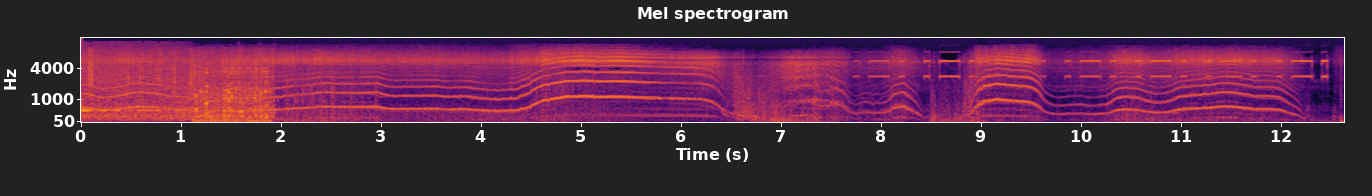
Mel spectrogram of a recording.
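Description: FPV quadcopter's four 2306 2450kv brushless motors with 5-inch tri-blade props whining, the pitch swooping up and down as the throttle is punched and chopped through flips and turns. A louder rush of air noise comes in the first two seconds, and the sound cuts off just before the end.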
